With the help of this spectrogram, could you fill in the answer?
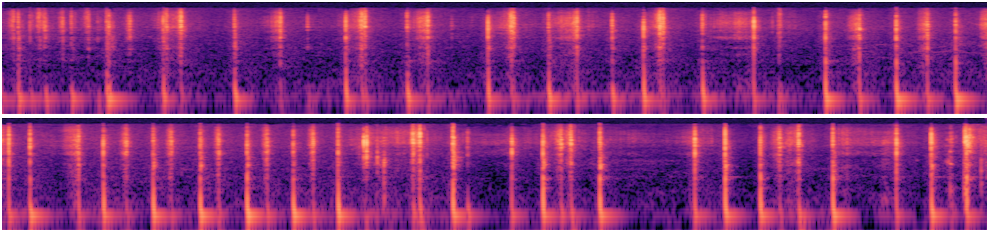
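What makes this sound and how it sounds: A handheld lint roller, a white sticky paper roll on a grey plastic handle, is held upright by the mic while fingertips repeatedly tap and pull off its sticky surface. Rapid, short, crisp sticky ticks and peeling snaps follow one another throughout, over a steady low hum.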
